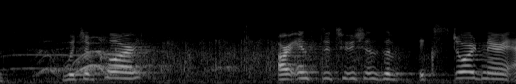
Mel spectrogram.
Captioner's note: applause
